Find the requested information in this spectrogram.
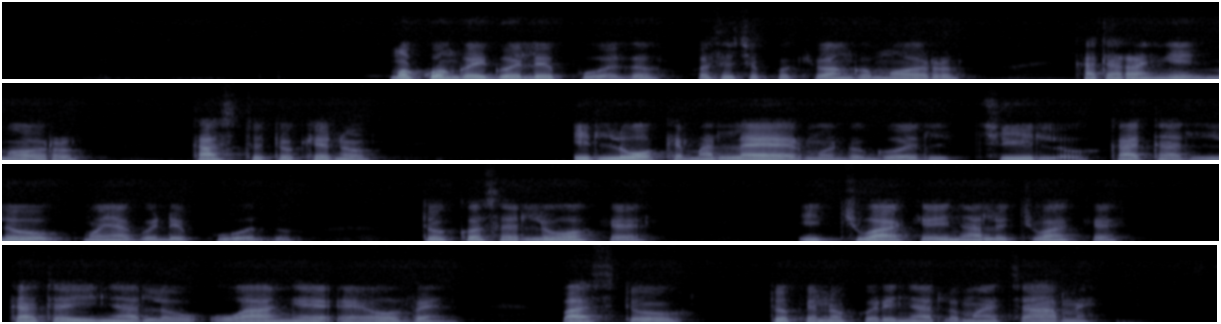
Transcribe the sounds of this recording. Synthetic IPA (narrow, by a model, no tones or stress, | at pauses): mokwoŋɡoɪɡolepwod̪okoset͡ʃopokɪwaŋɡɔmɔɾɔ | kataɾaŋeɲmɔɾɔ | kastotokeno | ɪlwɔkɛmalɛrmɔndɔɡolt͡ʃɪlo̰katalomɔjaɡodepwo̰d̪o | tokosɛlwɔkɛ | ɪt͡ʃwakɛɪɲalɔt͡ʃwakɛ | kataiɲalɔwaŋɛʔɛɔvɛn | b̥asto | tokenokoɾɪɲalɔmat͡ʃamɛ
